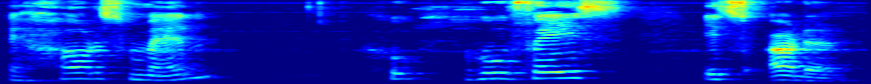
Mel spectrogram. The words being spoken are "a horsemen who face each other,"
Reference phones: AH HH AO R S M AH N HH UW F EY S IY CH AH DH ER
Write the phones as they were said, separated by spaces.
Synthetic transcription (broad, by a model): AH HH AO R S M AH N HH UW F EY S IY S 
